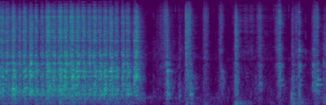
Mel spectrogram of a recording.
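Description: A hand file rasping against the edge of a rectangular cutout in a metal chassis panel, squaring off the corners, in quick back-and-forth strokes that stop about two seconds in. A few light scrapes and clicks follow.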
